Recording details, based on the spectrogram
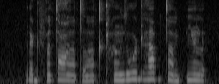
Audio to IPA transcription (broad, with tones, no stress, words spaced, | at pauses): ɾə˧˩ɖfʲə̃˧tˤʕã˧˩tˤ lũ˧˩tˤ ʈʰũ˧ zu˥˧ɖʱa˥˧btˤɛ̃˧b pʲə̃˥˧l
